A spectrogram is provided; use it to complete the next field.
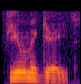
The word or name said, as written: fumigate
